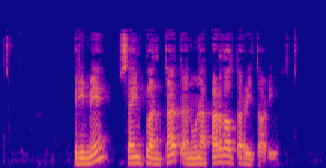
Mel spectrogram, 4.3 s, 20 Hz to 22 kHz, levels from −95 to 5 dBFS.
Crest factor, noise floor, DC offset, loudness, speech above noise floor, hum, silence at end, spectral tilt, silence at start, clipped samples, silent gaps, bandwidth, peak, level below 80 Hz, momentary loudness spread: 18 dB; -77 dBFS; under 0.1%; -25 LUFS; 52 dB; none; 0.65 s; -4 dB/octave; 1 s; under 0.1%; none; 11 kHz; -8 dBFS; -74 dBFS; 8 LU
